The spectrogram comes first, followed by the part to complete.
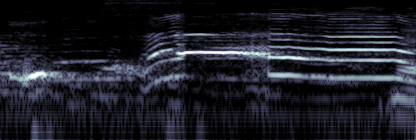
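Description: A young child crying: a short cry at the start, then one long high wail from a little under a second in.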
